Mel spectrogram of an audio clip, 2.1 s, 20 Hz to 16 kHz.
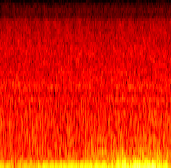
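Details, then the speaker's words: Studebaker Champ pickup idling with the AC just turned on and the compressor engaged; engine vacuum around 16.5 shows good condition: smooth, even low idle holding steady, no squeal or clatter from the compressor. "Compressor came on."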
